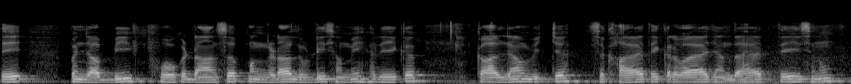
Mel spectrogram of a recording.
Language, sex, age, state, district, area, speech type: Punjabi, male, 18-30, Punjab, Patiala, rural, spontaneous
